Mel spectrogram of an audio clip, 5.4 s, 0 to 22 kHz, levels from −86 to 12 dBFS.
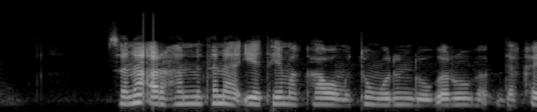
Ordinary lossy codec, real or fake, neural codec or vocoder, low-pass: none; real; none; 14.4 kHz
